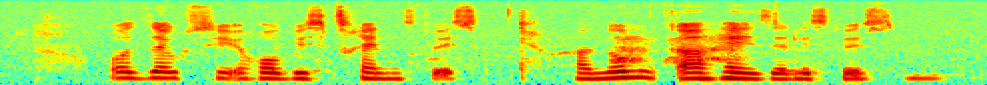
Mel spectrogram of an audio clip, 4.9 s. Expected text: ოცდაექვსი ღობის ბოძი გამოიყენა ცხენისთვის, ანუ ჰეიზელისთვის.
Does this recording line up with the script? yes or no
no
